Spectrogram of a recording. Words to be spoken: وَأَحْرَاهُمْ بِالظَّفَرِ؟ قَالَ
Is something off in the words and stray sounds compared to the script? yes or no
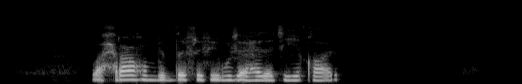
yes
